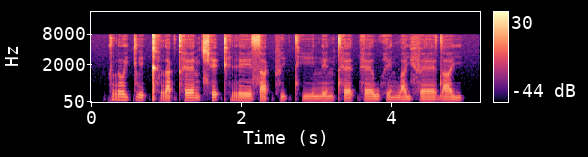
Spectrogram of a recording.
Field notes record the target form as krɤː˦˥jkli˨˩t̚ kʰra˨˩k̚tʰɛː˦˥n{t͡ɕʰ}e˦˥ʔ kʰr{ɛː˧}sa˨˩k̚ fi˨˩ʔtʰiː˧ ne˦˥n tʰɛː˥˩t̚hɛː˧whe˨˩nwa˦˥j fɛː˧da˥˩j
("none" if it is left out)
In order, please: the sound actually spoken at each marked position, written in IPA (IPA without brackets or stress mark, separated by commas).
t͡ɕʰ, eː˧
